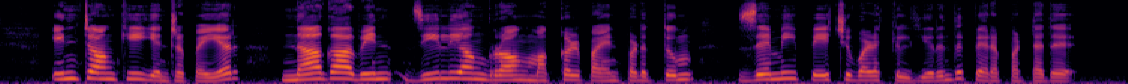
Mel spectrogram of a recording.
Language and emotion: Tamil, neutral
